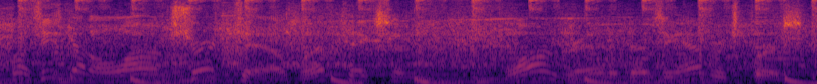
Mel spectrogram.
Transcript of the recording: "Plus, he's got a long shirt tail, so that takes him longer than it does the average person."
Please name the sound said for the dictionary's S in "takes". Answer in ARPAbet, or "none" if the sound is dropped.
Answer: S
